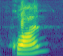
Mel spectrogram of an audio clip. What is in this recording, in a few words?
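"guan", Mandarin Chinese, second tone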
